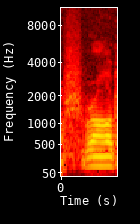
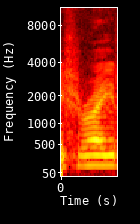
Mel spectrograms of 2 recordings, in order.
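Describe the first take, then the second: First: Charade said as shuh-RAHD; alternative pronunciation. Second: Charade said as shuh-RAYD; alternative pronunciation. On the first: Offering viewers the other option for the film title, Charade as shuh-RAHD. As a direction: say Charade with a broad AH, rhyming with hard in British English. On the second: Offering viewers one option for the film title, Charade as shuh-RAYD. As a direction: say Charade with a long AY, rhyming with made. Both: Shown as a demonstration. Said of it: "however you want to pronounce it".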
